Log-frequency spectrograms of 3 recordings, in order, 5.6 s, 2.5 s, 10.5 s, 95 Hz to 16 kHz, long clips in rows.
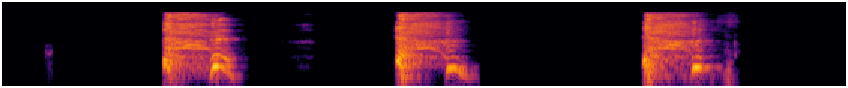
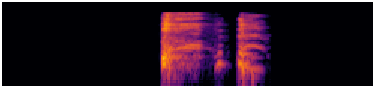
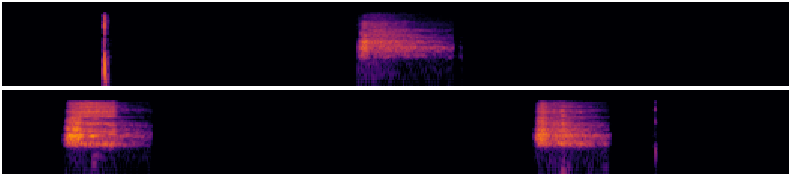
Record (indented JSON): {
  "three_cough_length": "5.6 s",
  "three_cough_amplitude": 16130,
  "three_cough_signal_mean_std_ratio": 0.35,
  "cough_length": "2.5 s",
  "cough_amplitude": 12555,
  "cough_signal_mean_std_ratio": 0.25,
  "exhalation_length": "10.5 s",
  "exhalation_amplitude": 7591,
  "exhalation_signal_mean_std_ratio": 0.21,
  "survey_phase": "beta (2021-08-13 to 2022-03-07)",
  "age": "18-44",
  "gender": "Female",
  "wearing_mask": "No",
  "symptom_none": true,
  "smoker_status": "Ex-smoker",
  "respiratory_condition_asthma": false,
  "respiratory_condition_other": false,
  "recruitment_source": "REACT",
  "submission_delay": "2 days",
  "covid_test_result": "Negative",
  "covid_test_method": "RT-qPCR",
  "influenza_a_test_result": "Unknown/Void",
  "influenza_b_test_result": "Unknown/Void"
}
